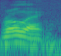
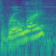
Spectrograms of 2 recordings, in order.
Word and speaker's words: Rolle: And I think, yeah, Miki, you're Miki Rolle, but it's pronounced Rolle. His name's Miki Rolle. It's not Roule, it's Rolle.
